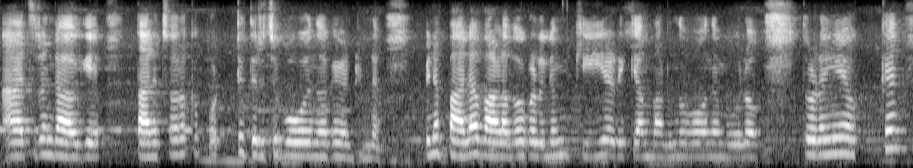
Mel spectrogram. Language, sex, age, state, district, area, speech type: Malayalam, female, 18-30, Kerala, Kozhikode, rural, spontaneous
